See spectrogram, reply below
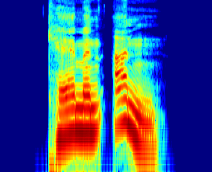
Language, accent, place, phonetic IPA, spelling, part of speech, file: German, Germany, Berlin, [ˌkɛːmən ˈan], kämen an, verb, De-kämen an.ogg
- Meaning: first/third-person plural subjunctive II of ankommen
